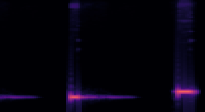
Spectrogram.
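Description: Short electronic beeps about a second apart, each starting with a click and fading quickly. Two are at the same pitch and a third, near the end, is higher.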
